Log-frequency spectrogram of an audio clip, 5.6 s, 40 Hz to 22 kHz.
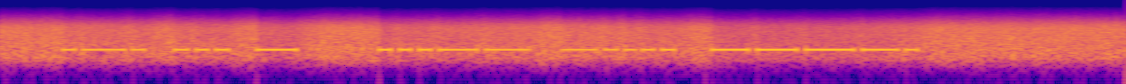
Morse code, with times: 0.3-1.5 RST
1.9-4.6 369

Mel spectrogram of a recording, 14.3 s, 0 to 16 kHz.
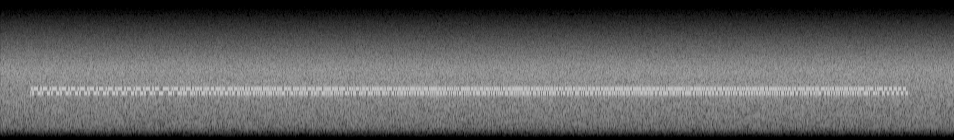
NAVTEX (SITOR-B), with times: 2.8-3.7 ZCZC
3.5-4.5 SL17
4.5-5.5 GALE
5.3-6.6 WARNING
6.5-7.4 385.
7.3-7.9 S
7.7-8.3 4
8.1-8.8 TO
8.7-9.3 5
9.1-10.7 EXPECTED
10.5-12.2 IMMINENT.
12.2-13.2 NNNN

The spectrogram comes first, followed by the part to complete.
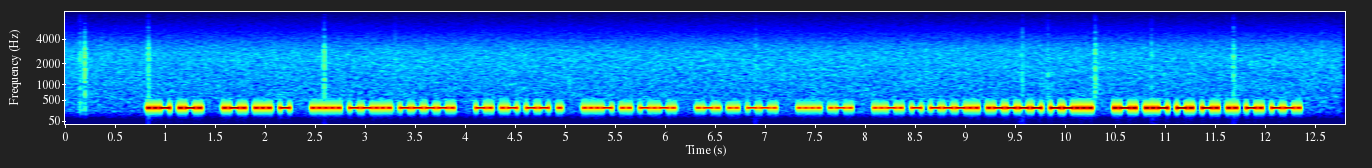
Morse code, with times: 0.9-1.4 UR
1.6-2.3 RST
2.5-3.9 579
4.1-5.0 NAME
5.2-6.1 VIC
6.4-7.1 RIG
7.4-7.9 HR
8.1-10.3 FT817
10.5-12.4 RUNNING

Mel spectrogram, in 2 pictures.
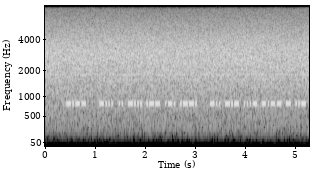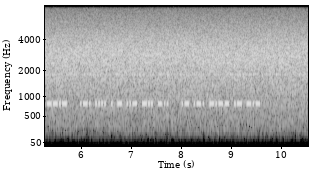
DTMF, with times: none

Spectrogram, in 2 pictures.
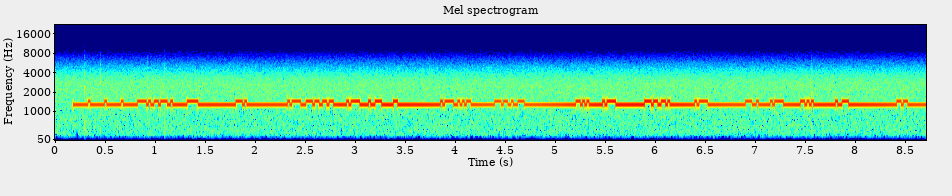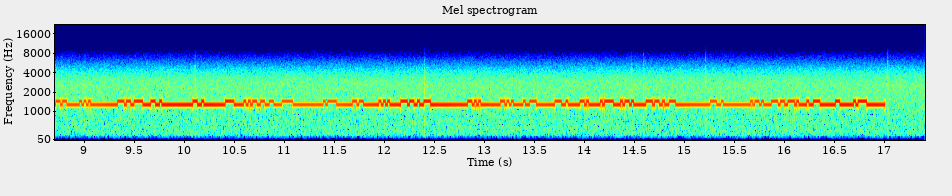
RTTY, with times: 1.3-2.5 THE
2.7-4.2 LEAVES
4.6-5.6 ARE
6.1-9.1 GENERALLY
9.5-12.1 OPPOSITELY
12.3-14.5 ARRANGED
14.8-15.8 AND
16.0-16.9 HAVE

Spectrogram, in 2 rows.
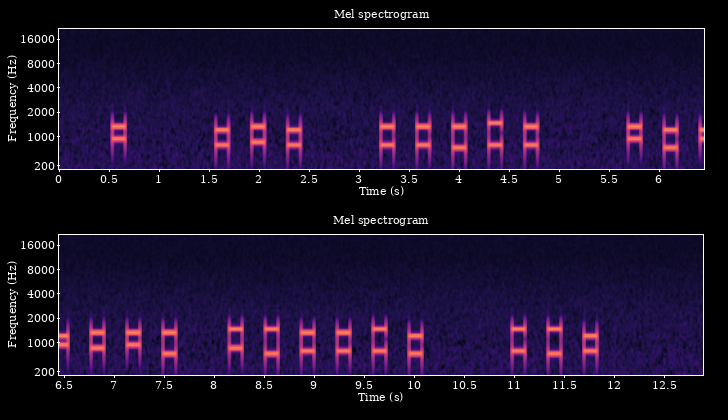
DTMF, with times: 0.5-0.7 0
1.6-2.4 484
3.2-4.8 55265
5.7-7.6 01*802
8.2-10.1 935561
11.0-11.8 634

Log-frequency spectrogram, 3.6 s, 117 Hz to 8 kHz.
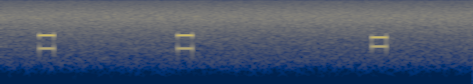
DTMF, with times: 0.3-0.4 2
1.3-1.4 2
2.8-2.9 4

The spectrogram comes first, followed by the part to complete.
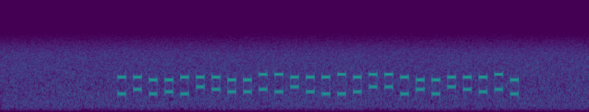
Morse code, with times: none

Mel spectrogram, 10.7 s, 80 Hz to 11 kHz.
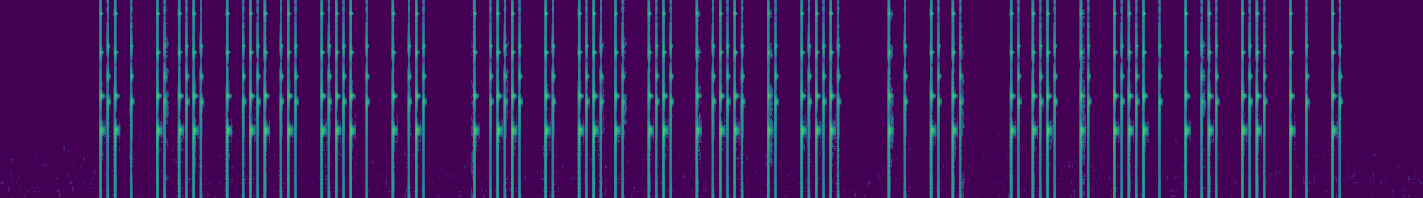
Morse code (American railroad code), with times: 0.8-3.2 ARJUN
3.6-6.3 DECIDES
6.7-7.2 TO
7.6-10.0 REUNITE

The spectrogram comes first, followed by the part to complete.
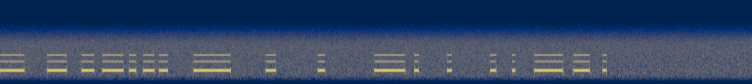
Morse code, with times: none

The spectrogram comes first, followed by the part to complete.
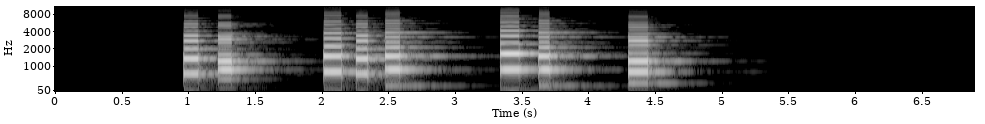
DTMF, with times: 1.0-1.3 27
2.0-2.6 629
3.3-3.7 C9
4.3-4.4 4

